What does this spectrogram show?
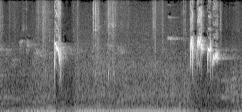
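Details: Red-whiskered bulbul female song used to rouse males: one sharp descending chirp, then a quick cluster of three bright notes after a pause, with low background hum.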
